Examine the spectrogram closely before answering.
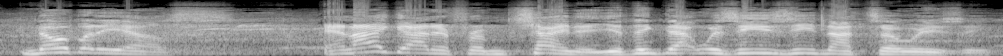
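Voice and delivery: ordinary talk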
